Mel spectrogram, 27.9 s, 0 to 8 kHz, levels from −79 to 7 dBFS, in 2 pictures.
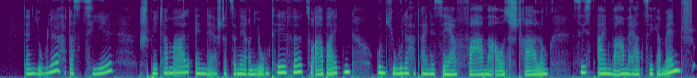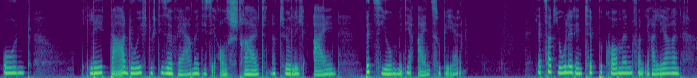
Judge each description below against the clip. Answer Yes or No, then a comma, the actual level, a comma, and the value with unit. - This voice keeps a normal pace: No, slow, 105 wpm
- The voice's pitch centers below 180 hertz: No, medium, 185 Hz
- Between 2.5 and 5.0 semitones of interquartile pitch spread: Yes, average, 4.4 semitones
